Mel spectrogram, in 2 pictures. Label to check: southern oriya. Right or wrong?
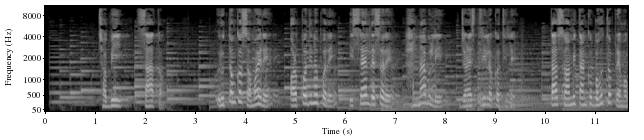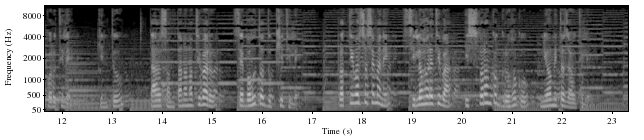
Right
